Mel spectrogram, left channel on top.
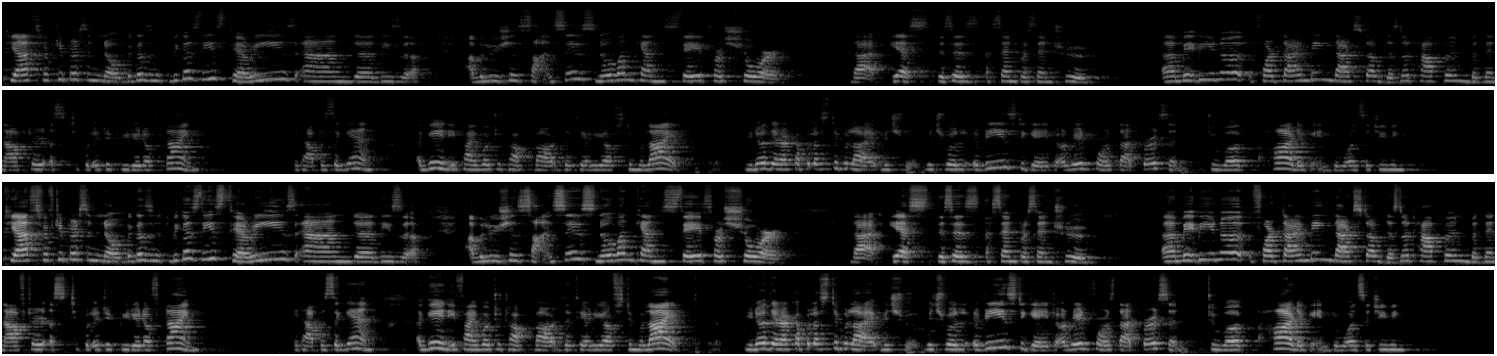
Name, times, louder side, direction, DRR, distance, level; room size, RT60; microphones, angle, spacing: voice 1, 0.0-7.9 8.5-10.9 11.6-16.9 17.9-18.7 19.1-29.0, right 6 dB, 45° right, 0.4 m, -34 dB
20.5 x 11.5 x 4.4 m
head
